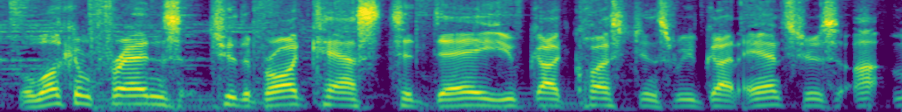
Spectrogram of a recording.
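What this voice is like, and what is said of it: Slightly stuffy, congested nasal voice. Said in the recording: “My nose sounds slightly stuffed”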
